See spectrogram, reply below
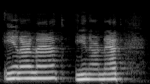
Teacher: você tem um T que vem logo depois de uma letra N, às vezes esse T some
